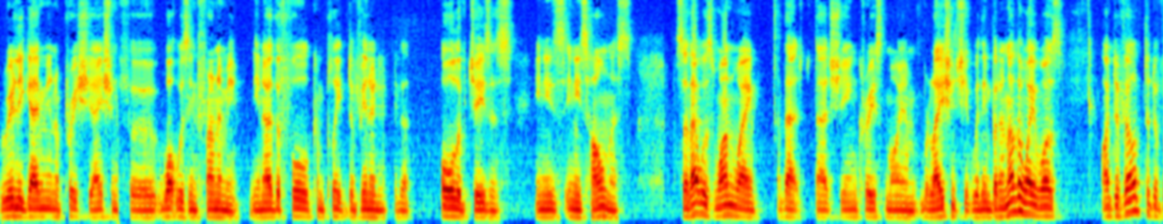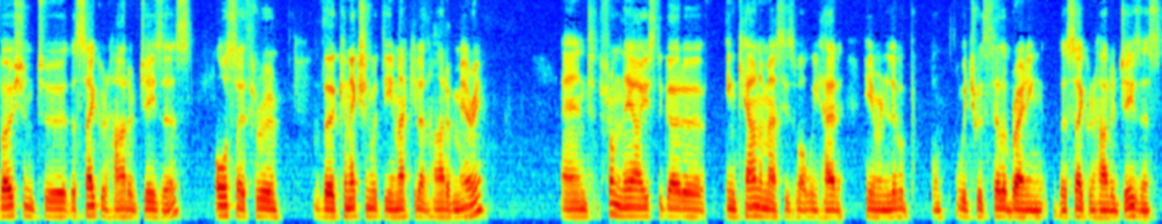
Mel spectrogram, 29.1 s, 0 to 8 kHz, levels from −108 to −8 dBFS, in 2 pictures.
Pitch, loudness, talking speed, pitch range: 105 Hz, -19 LUFS, 185 wpm, 100-110 Hz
